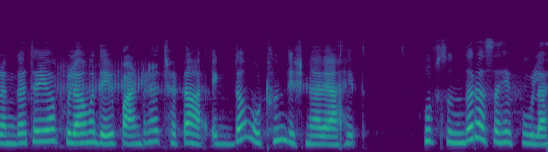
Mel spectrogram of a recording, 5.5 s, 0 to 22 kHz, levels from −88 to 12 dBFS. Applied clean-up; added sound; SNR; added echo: neural mask model DeepFilterNet 3.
